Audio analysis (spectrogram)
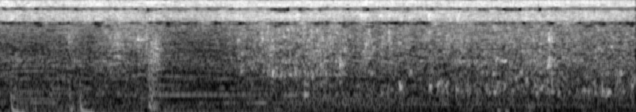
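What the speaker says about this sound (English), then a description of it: "So wash out my chicken." Raw chicken legs and wings rinsed under running tap water in a kitchen, a steady splashing stream with a few louder gushes as pieces are moved and rubbed.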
